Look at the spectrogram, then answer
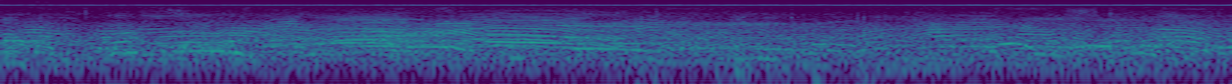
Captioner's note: audience shouting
